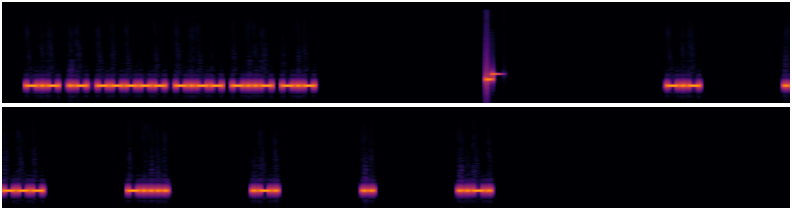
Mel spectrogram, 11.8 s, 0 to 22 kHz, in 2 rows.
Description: Morse code, heard as a keyed tone, about 44 wpm, spaced as for 19 wpm, 700 Hz. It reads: KA0YXK KJ6RIF
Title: USA Call Signs - 6 Characters - 8x Character Spacing - 45wpm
